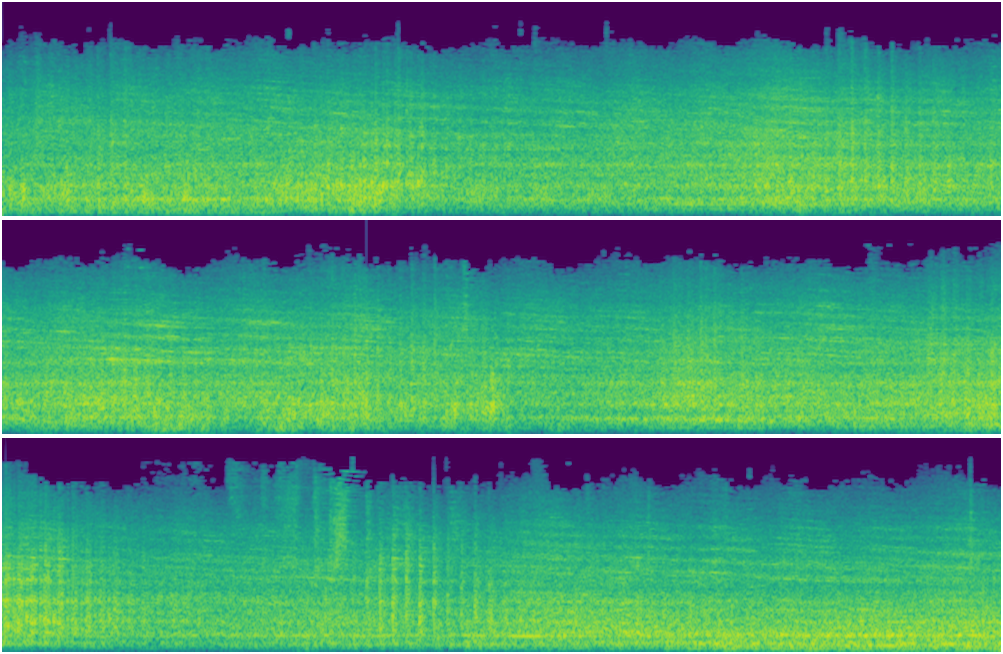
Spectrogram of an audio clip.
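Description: A CSX double-stack intermodal train's container well cars rolling past at close range: a loud, continuous rumble and rattle of steel wheels on the rails, swelling and easing as the cars go by.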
